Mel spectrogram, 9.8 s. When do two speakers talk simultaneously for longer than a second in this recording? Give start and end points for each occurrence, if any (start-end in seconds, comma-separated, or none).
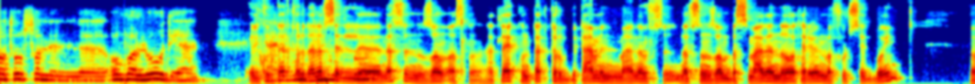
2.6-3.9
